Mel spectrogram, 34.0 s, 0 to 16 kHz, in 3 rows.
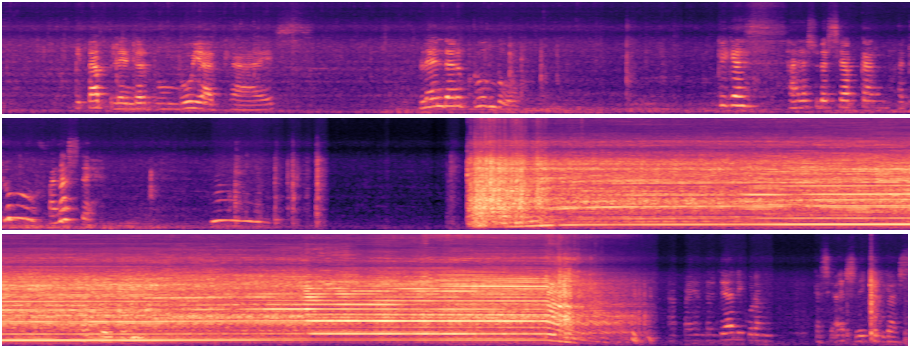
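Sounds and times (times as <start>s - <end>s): blender motor grinding: 17.2s - 30.9s.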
